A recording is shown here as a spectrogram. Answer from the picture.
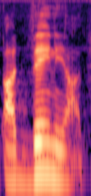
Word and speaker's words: adveniat: So every vowel is a syllable, so there are four syllables here, adveniat. And so it's because this I is short, that's why the accent is on the ve here. If the I were long, it would be adveniat, but because the I is short, it's adveniat.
